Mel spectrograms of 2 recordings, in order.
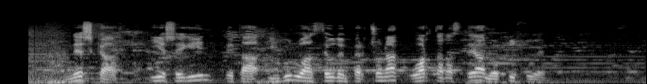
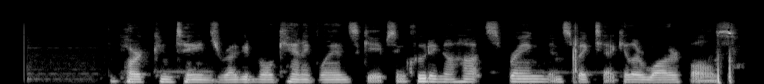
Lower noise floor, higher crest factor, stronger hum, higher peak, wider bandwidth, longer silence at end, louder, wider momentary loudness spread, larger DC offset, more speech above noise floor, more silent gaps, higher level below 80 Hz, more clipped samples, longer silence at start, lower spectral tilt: second, -45 dBFS vs -55 dBFS; about the same, 18 dB vs 20 dB; neither; about the same, -2 dBFS vs 0 dBFS; about the same, 8 kHz vs 7.8 kHz; second, 0.1 s vs 0.25 s; about the same, -21 LUFS vs -21 LUFS; first, 12 LU vs 6 LU; neither; second, 25 dB vs 35 dB; neither; about the same, -46 dBFS vs -50 dBFS; neither; about the same, 0.3 s vs 0.25 s; second, -4.5 dB/octave vs -6 dB/octave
